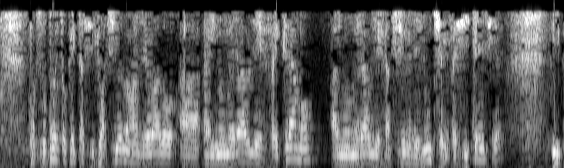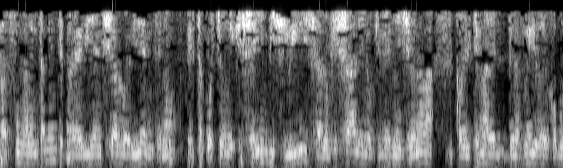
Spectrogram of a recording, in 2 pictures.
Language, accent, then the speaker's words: Spanish; Catamarca, Argentina; En mi caso yo soy del norte de Argentina, en una provincia que se llama Catamarca, que queda bastante cerquita ya del límite con nuestro hermano país de Bolivia.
